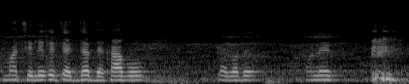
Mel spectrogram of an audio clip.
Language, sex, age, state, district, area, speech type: Bengali, female, 45-60, West Bengal, Uttar Dinajpur, rural, spontaneous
